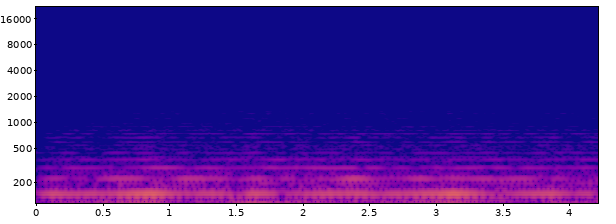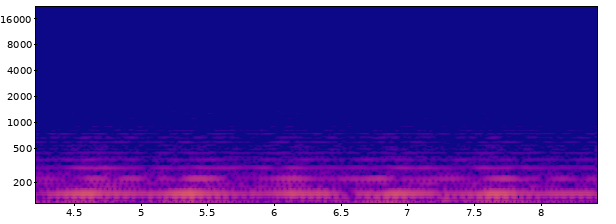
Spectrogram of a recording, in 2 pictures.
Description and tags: Dark Sci-Fi Wind
Short dark noise background for sci-fi hallways, space ships, etc.
wind, dark, synth, sci-fi, atmosphere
